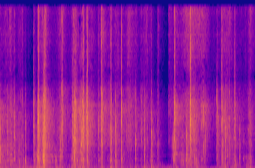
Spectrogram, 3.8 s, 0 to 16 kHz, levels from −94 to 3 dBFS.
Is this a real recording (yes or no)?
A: no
